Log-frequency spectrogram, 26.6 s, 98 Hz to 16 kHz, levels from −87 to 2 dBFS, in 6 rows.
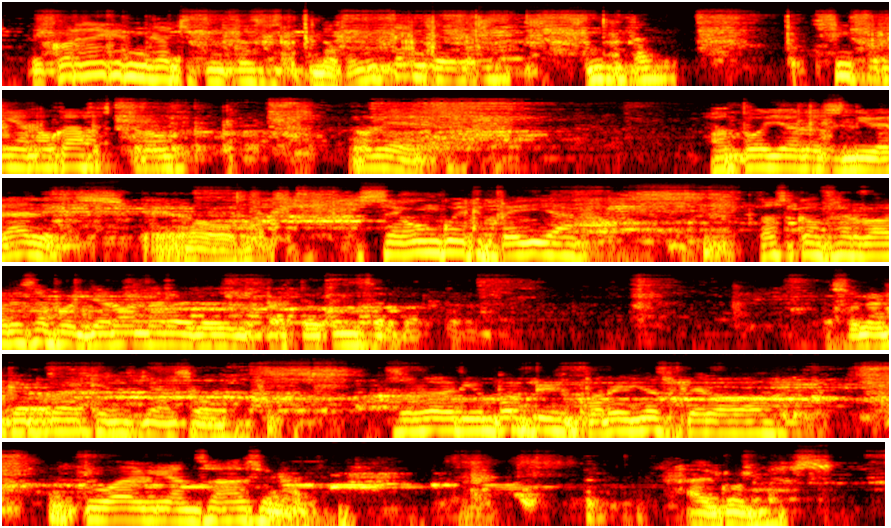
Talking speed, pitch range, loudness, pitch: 85 wpm, 140-180 Hz, -21 LUFS, 150 Hz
